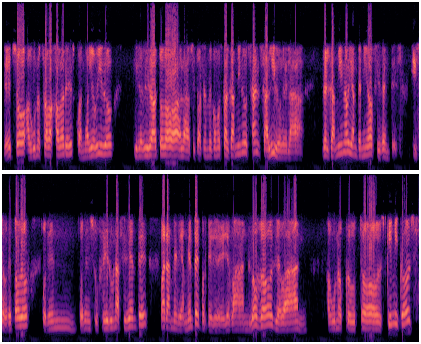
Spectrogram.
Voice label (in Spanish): noticias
